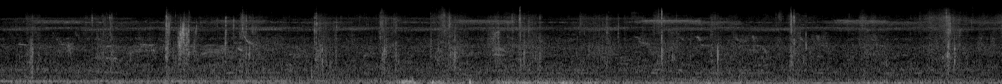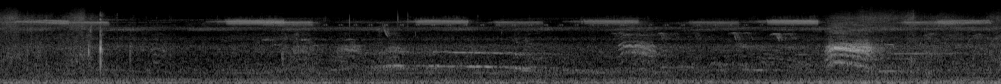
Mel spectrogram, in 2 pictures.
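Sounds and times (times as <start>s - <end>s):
birds calling: 0.0s - 11.7s.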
